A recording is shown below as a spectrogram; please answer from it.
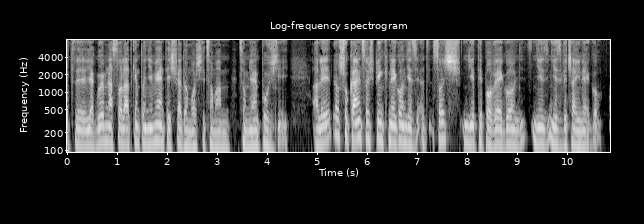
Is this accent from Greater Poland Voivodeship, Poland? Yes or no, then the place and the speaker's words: no; Żyrardów, Masovian Voivodeship, Poland; born there; A ja się urodziłem na stole, na gazetach, a mój ojciec musiał szukać akuszerkę i miał karabin ze sobą, ponieważ jeszcze trochę tych Niemców było w Żyrardowie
